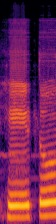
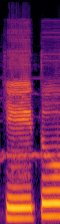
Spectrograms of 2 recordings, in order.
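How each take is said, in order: Both takes have the same delivery.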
